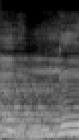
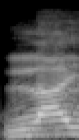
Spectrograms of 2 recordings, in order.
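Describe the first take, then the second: First: The vowel is said as 'ee'. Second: The vowel is said as 'ai'. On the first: The speaker calls it wrong. "ली नहीं कहते" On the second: The speaker calls it right. "L के बाद आई ई आया तो हो गया लाई"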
